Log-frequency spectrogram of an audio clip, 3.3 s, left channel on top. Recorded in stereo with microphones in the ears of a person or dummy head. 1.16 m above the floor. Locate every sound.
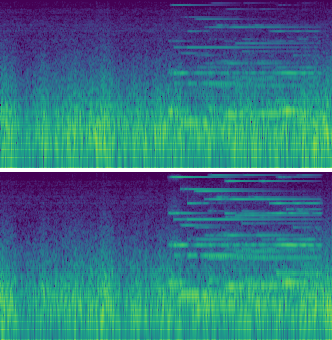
1.7 s a chime: 75° right (ahead or behind)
